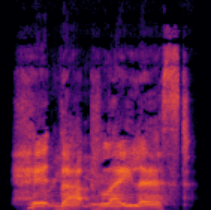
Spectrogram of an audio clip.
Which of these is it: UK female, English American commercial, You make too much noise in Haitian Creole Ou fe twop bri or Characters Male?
UK female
